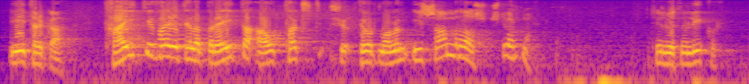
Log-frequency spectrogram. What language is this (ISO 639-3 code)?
isl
